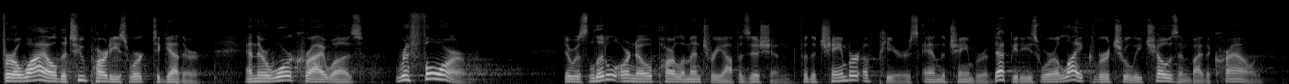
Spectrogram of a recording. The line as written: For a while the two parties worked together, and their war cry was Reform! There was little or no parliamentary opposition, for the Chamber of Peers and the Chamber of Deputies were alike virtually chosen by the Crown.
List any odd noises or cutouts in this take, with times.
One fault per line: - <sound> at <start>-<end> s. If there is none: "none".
none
